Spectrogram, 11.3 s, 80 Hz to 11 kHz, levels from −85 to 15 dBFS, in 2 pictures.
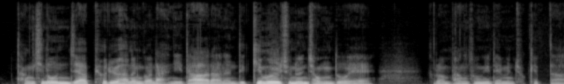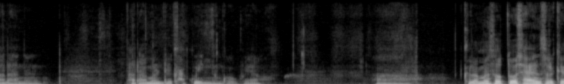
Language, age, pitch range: Korean, 40-59, 90-125 Hz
